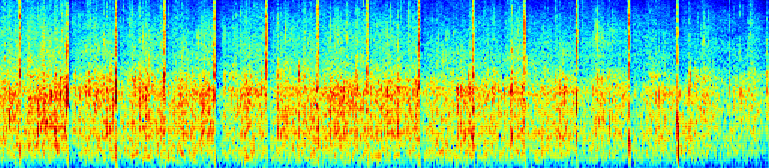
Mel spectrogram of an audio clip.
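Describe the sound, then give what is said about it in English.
Steady applause from an audience fills the room, a dense patter of many hands clapping with a few sharper claps standing out, sustained at a moderate level without any talking. “A round of applause for Susan DeBell, please.”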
